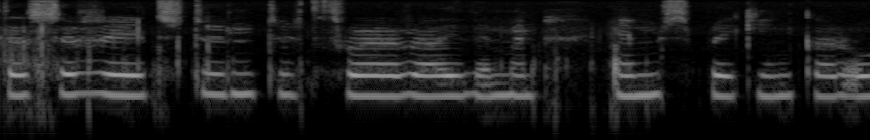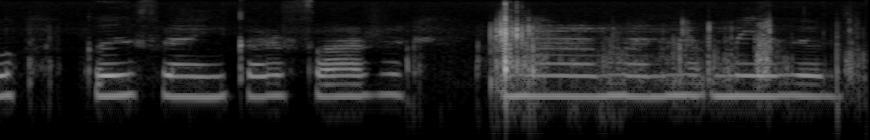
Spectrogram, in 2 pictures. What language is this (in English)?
Icelandic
